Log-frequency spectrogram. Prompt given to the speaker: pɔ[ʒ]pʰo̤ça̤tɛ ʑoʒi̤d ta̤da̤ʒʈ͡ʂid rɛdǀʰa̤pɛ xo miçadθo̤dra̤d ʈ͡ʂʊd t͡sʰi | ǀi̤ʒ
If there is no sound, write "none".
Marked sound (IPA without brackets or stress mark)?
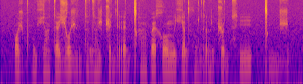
ʒ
